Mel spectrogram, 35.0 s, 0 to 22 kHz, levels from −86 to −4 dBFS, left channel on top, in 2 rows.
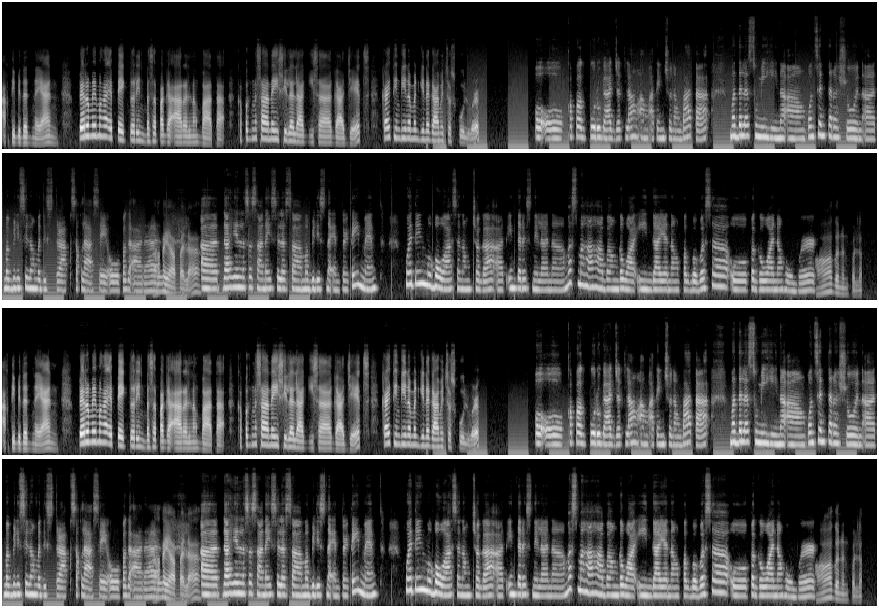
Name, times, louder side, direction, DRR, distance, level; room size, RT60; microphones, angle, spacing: voice 1, 0.0-4.4 4.9-9.5 20.5-21.5 33.8-34.7, right 3 dB, 80° right, 2.8 m, -24 dB
sound 1, 8.5-8.9 9.3-9.7 10.1-10.5 10.9-11.4 11.8-12.2 12.6-13.0 13.4-13.8 14.2-14.7 15.0-15.5 15.9-16.3 16.7-17.1 17.5-17.9 18.3-18.8 19.1-19.6 19.9-20.4 20.8-21.2 21.6-22.0 22.4-22.9 23.2-23.7 24.1-24.2 24.5-24.6 24.9-25.0 25.3-25.4 25.7-25.8 26.1-26.2 26.5-26.6 26.9-27.0 27.3-27.4 27.7-27.8, left 1 dB, 55° left, 2.1 m, -40 dB
voice 2, 10.7-20.8 21.5-33.8, right 2 dB, 30° right, 0.8 m, -23 dB
open air
head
